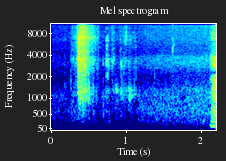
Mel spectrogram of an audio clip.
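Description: Near silence, with one short faint hissy noise about a third of a second in.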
